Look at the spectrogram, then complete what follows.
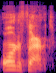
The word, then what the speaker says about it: RTFKT: And it's Artifact, but it's spelled RTFKT, something like that.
